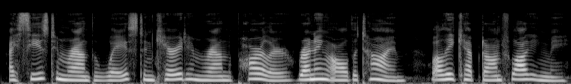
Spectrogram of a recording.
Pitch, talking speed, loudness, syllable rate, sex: 205 Hz, 230 wpm, -16 LUFS, 5.3 syllables/s, female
